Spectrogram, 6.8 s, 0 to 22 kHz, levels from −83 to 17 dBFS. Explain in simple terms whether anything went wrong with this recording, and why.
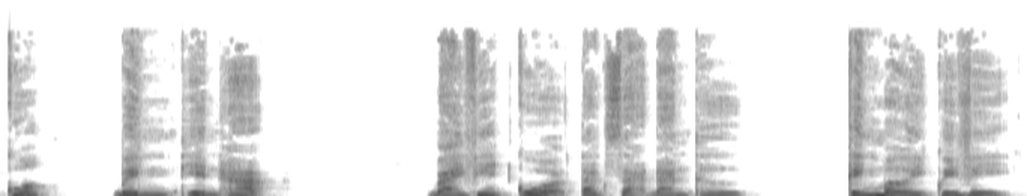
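A sudden gain jump occurs at 1.52 s: the speech and its background noise both become noticeably louder at once, then drop back at 1.92 s. The level switches instantly rather than fading, likely because a volume setting was applied without a smooth ramp.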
